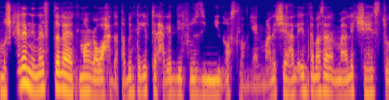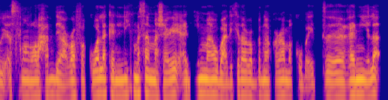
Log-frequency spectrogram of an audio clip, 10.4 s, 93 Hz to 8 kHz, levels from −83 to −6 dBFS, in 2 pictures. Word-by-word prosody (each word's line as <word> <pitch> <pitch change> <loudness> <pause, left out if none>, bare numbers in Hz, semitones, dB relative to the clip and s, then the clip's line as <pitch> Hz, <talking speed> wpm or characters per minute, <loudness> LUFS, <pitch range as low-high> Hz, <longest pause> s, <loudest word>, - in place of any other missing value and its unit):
المشكلة 160 +9 +6
إن 155 -7 +4
ناس 155 +2 +2
طلعت 150 -6 +6
مرّة 135 -3 +4
واحدة، 120 +1 +4
طب - - -6
أنت 130 +1 -3
جبت 135 +2 -3
للحاجات 120 +2 0
دي 120 0 -4
الفلوس 120 0 -5
دي 115 - -5
منين 115 0 -2
أصلًا؟ 90 - -7
يعني 85 0 -10
معلش 120 +6 0
هل 120 +1 -1
أنت 135 0 -2
مثلًا 130 0 +2
ما 115 -1 -2
عليكش 130 +1 +1
history 120 -3 -4
أصلًا، 110 -1 -6
ولا 110 - 0
حد 115 +1 -3
يعرفك، 110 0 -4
ولا 120 +1 +2
كان 115 -1 -4
ليك 115 +2 -6
مثلًا 120 0 -1
مشاريع 110 +2 -2
قديمة 115 +2 -2
وبعد 105 -3 -1
كده 115 +1 -4
ربنا 110 0 -4
كرمك 110 -1 -6
وبقيت 95 0 -11
غني 110 +2 -1
لأ، - - -1
115 Hz, 230 wpm, -24 LUFS, 110-125 Hz, -, المشكلة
